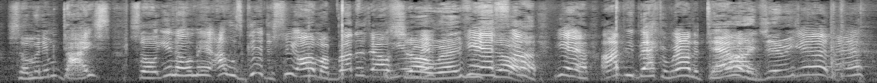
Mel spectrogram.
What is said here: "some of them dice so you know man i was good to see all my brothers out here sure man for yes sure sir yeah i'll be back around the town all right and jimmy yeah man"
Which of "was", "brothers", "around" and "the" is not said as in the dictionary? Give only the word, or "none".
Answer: none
